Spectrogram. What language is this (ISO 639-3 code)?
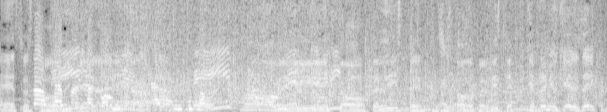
spa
